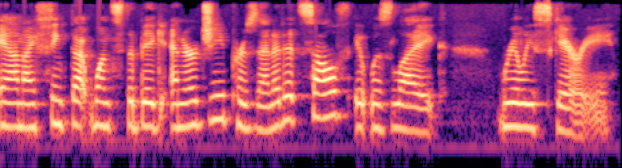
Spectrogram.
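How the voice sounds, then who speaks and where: A woman's voice: mid-range voice, measured pace, mellow, muffled recording. A woman giving a pick-a-pile tarot reading, musing and chatty with sudden emphatic bursts. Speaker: tarot reader.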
